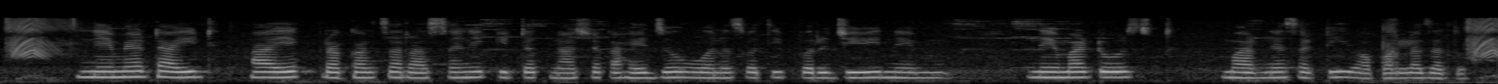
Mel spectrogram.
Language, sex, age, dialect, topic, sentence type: Marathi, male, 31-35, Varhadi, agriculture, statement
